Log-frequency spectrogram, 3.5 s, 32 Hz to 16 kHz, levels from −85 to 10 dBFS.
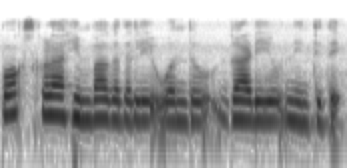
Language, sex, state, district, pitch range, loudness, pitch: Kannada, female, Karnataka, Bangalore, 190-215 Hz, -14 LUFS, 195 Hz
